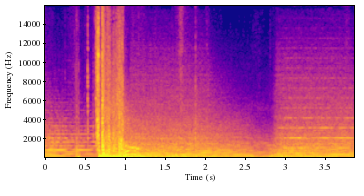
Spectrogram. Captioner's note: gunfire echoing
